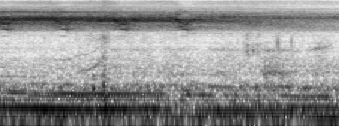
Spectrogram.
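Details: Backyard cicadas sing near kittens and a Siamese mother cat; a continuous shrill, hissing buzz holds steady, strongest in the first half and slowly fading, with faint low background rumble.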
